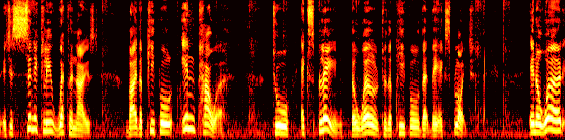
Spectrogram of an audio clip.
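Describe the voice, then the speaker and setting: A man delivering scripted political commentary in an emphatic, rhetorical manner, with measured phrases and deliberate pauses. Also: a little high.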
